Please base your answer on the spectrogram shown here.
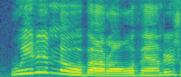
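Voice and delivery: loud high wail of dismay. A narrator's reading. Becky wails to her classmates, loud and high. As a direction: wail it out, near tears. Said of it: "wailed Becky".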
